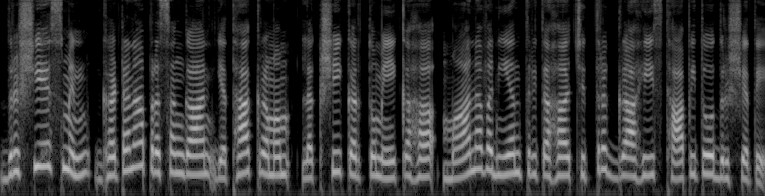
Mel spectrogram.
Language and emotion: Sanskrit, neutral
